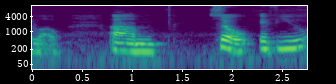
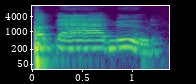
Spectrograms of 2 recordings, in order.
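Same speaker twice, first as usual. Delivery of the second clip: punchline repeat; 3 semitones higher, 7 dB louder, much slower than usual. Acted.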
